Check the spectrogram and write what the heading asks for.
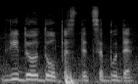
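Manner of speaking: normal talking voice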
